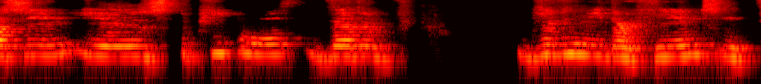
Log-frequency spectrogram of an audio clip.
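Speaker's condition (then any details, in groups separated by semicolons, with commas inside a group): Cerebral palsy; all four limbs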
